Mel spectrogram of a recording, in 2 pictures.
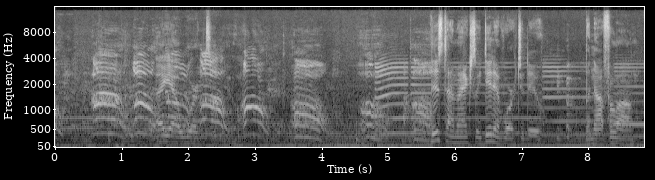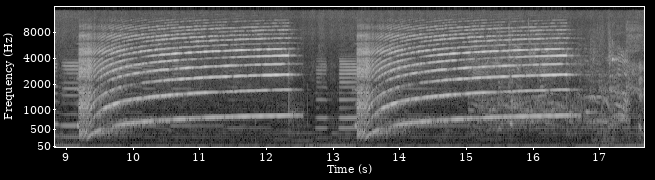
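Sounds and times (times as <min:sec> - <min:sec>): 
laughter: 0:00.0 - 0:05.7, 0:15.1 - 0:17.6
speech: 0:01.6 - 0:02.8, 0:03.6 - 0:04.8, 0:05.6 - 0:08.8
fire alarm wailing in rising sweeps: 0:09.2 - 0:17.4.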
